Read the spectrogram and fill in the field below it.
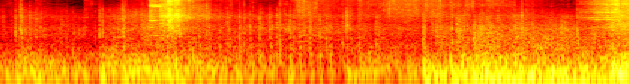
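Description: Cruise missile strike in Modern Warfare Ground War mode: heavy, rumbling booms with low-end blasts, one near the one-second mark and a louder, sustained detonation rolling in toward the end.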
